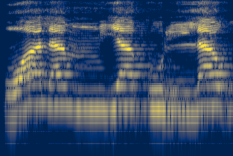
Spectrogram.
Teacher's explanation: یہاں پر ہم نے کاف کو لام مشدد کے ساتھ ملانا ہے، نون ساکن کو ہم نے چھوڑ دینا ہے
